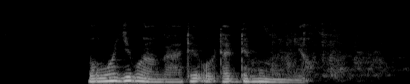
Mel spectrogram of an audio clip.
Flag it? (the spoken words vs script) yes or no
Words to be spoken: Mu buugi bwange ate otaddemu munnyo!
no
